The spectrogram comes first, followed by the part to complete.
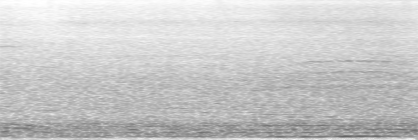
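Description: Steady city road-traffic noise with a low rumble, which grows slightly louder near the end.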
